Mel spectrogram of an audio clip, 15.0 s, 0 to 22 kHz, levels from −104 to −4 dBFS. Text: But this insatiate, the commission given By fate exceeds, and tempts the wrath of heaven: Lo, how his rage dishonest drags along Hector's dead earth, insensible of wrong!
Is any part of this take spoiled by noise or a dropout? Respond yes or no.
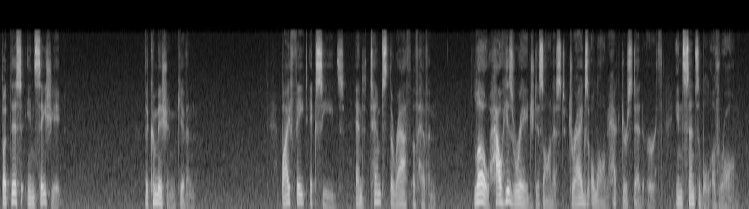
no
